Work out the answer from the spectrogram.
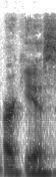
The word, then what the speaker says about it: Arceus: Yeah, some I of still the don't know how to pronounce that. legendaries. Is it Arceus or Arceus or what? Arceus.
